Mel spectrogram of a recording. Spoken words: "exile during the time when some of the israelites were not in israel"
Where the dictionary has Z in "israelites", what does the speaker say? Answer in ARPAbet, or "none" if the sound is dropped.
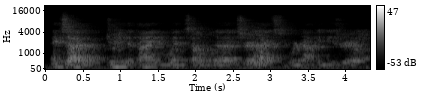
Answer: S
